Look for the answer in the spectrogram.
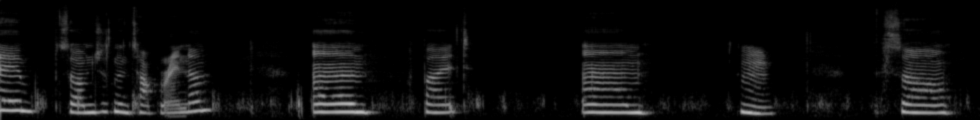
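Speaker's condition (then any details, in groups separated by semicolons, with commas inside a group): Cerebral palsy; wheelchair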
